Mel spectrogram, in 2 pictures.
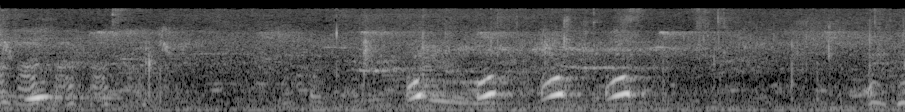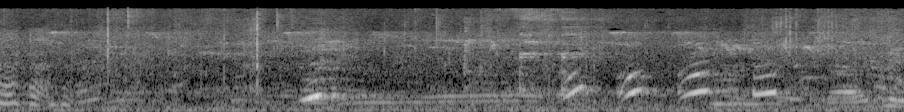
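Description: A siamang gives short, rising whooping notes in quick bursts of four.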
